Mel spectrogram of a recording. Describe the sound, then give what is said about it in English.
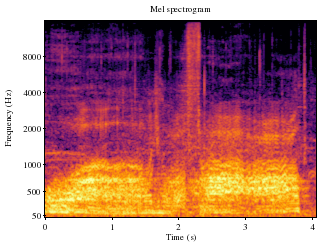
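A human voice imitates a monster's roar in two long, loud, gravelly growls, separated by a brief hissing breath, each sustained for over a second before cutting off. “Now it roars, and you can just make out through the abomination of fangs that make up its mouth.”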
